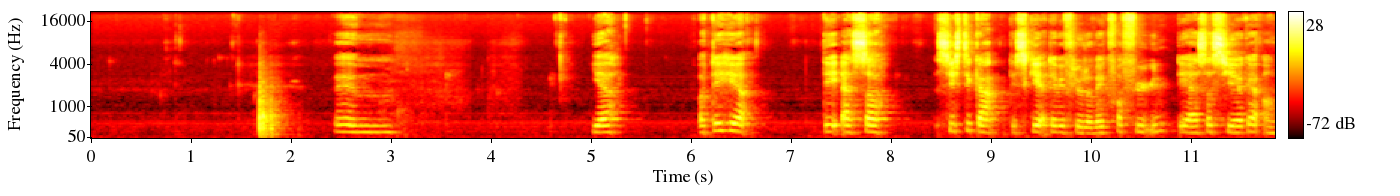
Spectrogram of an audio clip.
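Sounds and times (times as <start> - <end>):
glass knocking while drinking water: 1.7 - 2.1
speech: 2.4 - 3.2, 5.0 - 5.4, 6.1 - 6.7, 7.3 - 11.8.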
